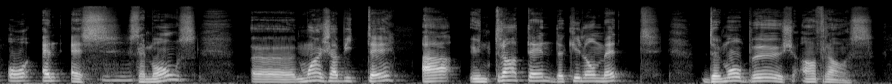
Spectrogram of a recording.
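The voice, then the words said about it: Belgian French accent. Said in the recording (French): “quand je cause comme avec vous, l'accent il est toujours là ... tu viens d'Alsace ... je suis belge ... j'ai perdu une partie de mon accent”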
